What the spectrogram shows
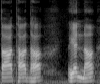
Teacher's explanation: उच्चारण स्थान आपका दांत से होता है, अर्थात दंत का प्रयोग किया जाता है।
